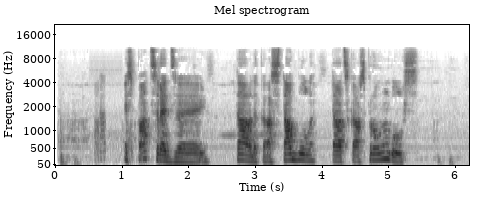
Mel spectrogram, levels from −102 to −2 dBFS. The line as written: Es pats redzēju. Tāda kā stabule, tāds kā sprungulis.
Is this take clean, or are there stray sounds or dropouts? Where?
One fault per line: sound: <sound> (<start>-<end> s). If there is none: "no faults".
sound: laugh (0.6-0.8 s)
